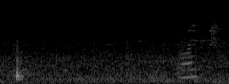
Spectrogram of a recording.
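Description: A toddler's short, squeaky call rising in pitch near the end, after a brief small vocal blip just after the start, over faint steady light rain.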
